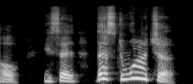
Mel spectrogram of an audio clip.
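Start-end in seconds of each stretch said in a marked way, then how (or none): 0.9-1.7 shrill, high, loud shout blurted out. Retelling how a guy in the theater yelled: imitating a guy yelling out. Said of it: "dude yells out".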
